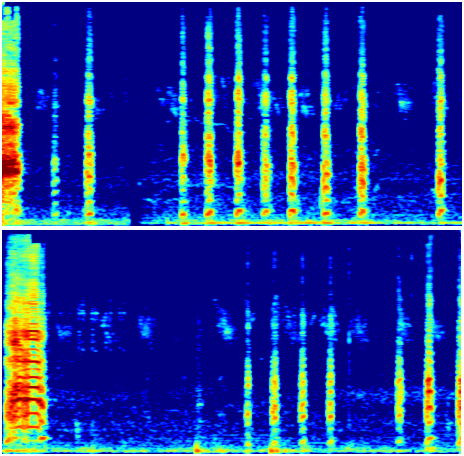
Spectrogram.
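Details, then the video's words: Hen clucking: a steady run of short, soft clucks, broken by one loud, harsh squawk midway, then more scattered clucks. "صوت الدجاجة"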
